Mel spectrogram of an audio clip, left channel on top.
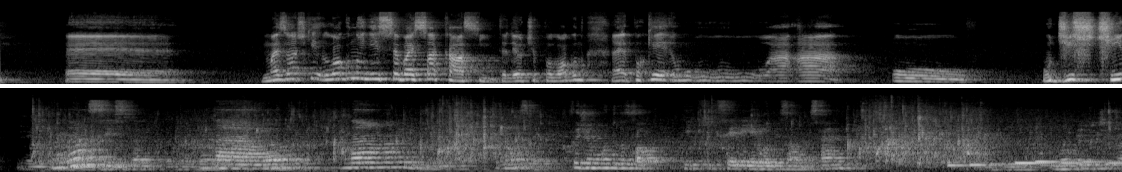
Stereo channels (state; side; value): different; both; correlation 0.01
